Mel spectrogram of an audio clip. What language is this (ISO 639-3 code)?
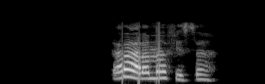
kln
